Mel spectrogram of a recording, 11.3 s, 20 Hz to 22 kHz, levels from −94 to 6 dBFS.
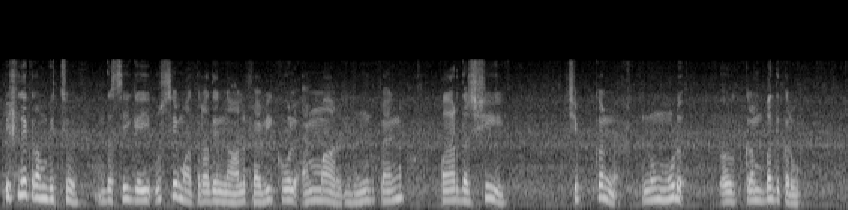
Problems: background sounds at intervals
